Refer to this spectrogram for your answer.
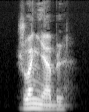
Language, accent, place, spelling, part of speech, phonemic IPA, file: French, France, Lyon, joignable, adjective, /ʒwa.ɲabl/, LL-Q150 (fra)-joignable.wav
- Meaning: contactable, reachable, available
